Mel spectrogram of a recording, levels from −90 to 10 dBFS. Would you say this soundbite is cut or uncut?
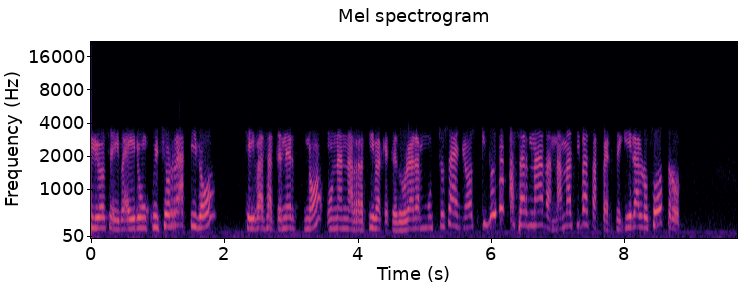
uncut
